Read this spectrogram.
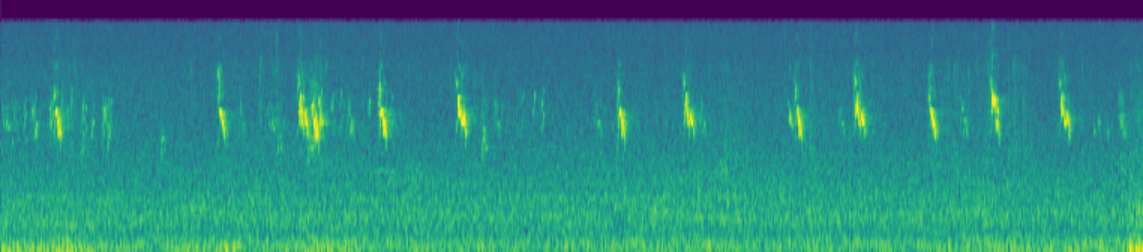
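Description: Sparrows chirp in short, sharp calls close by.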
